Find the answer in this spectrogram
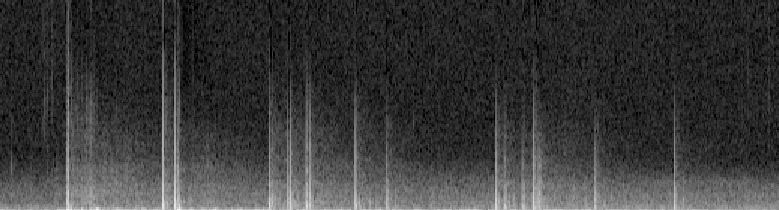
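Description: Aerial fireworks going off: about a dozen sharp bangs in irregular clusters over a low rumble, the loudest two coming in the first second and a half.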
